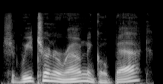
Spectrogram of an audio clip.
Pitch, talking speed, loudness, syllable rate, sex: 125 Hz, 260 wpm, -15 LUFS, 5.5 syllables/s, male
